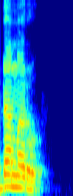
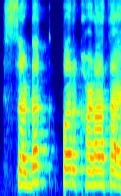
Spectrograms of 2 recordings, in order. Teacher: जिह्वा का अग्रभाग है वो ऊपर उठकर हार्ड पैलेट को वहां पर टच करता है, रिट्रोफ्लेक्स जो हम कहते हैं, तो ऊपर स्पर्श करेगा तभी ये ध्वनियां हम उच्चारित कर पाएंगे। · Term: मूर्धन्य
